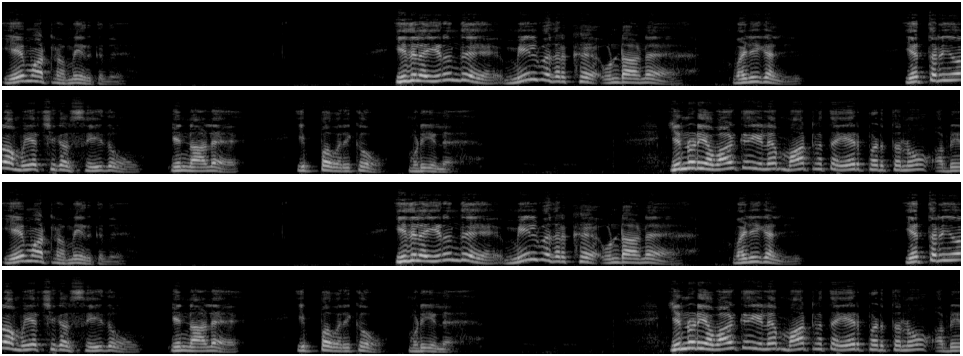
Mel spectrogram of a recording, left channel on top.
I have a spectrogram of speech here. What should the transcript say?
ஏமாற்றமே இருக்குது. இதில் இருந்து மீள்வதற்கு உண்டான வழிகள் எத்தனையோ நான் முயற்சிகள் செய்தும் என்னால் இப்போ வரைக்கும் முடியல. என்னுடைய வாழ்க்கையில் மாற்றத்தை ஏற்படுத்தணும்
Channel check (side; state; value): both; identical; correlation 1.00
